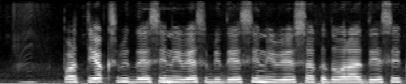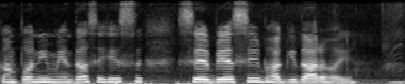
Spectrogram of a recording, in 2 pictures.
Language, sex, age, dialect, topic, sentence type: Magahi, female, 25-30, Western, banking, statement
